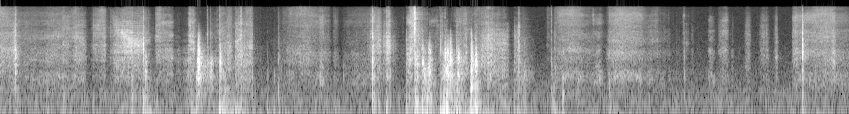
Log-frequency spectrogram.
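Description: Fingertips and palms rub the paper pages of an open Ladybird hardback picture book, "Man and His Car," and turn them. Soft, bright, papery rustling swells and fades, broken by crisp crackles and quick swishes as each page flips over, with little low end.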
